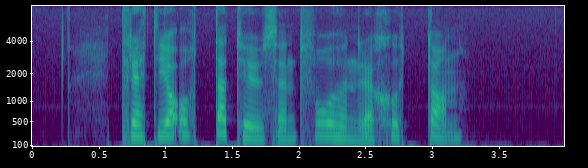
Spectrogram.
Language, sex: Swedish, male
